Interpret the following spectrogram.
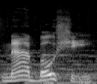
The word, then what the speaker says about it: MaBoShi: actually makes sense why it's called mAb boshi because it's my robo shikaku it's the first syllable of each of those words and that translates by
